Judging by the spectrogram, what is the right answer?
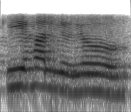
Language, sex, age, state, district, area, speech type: Maithili, female, 30-45, Bihar, Darbhanga, rural, conversation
